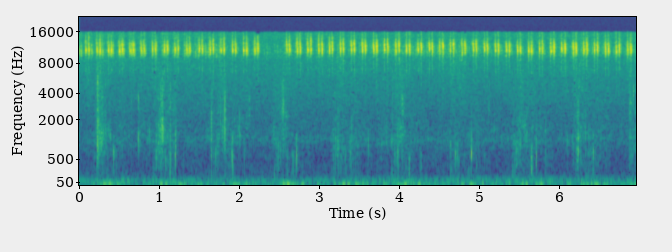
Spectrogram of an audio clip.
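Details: Crickets at night near Zwettl, Austria, shortly after a thunderstorm, heard on a walk: a steady, very high pulsed chirping runs throughout, with a brief gap, over crunching footsteps and a low rumble.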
